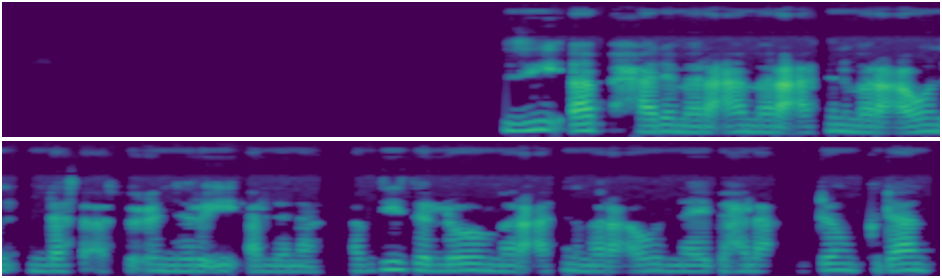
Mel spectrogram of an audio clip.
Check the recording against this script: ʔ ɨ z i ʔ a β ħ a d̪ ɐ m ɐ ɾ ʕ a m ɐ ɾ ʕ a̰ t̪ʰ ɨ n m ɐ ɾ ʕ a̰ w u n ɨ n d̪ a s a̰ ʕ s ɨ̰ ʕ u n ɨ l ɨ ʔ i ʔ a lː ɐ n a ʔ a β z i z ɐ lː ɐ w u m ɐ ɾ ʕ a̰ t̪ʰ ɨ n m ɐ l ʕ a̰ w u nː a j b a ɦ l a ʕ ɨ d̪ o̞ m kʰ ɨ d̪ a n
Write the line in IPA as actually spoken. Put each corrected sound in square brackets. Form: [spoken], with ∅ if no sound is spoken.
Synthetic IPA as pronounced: ʔ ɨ z i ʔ a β ħ a d̪ ɐ m ɐ ɾ ʕ a m ɐ ɾ ʕ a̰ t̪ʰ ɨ n m ɐ ɾ ʕ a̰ w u n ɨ n d̪ a s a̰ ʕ s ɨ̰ ʕ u n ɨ [ɾ] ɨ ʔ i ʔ a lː ɐ n a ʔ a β z i z ɐ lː ɐ w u m ɐ ɾ ʕ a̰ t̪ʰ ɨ n m ɐ [ɾ] ʕ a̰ w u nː a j b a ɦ l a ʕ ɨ d̪ o̞ m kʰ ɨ d̪ a n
